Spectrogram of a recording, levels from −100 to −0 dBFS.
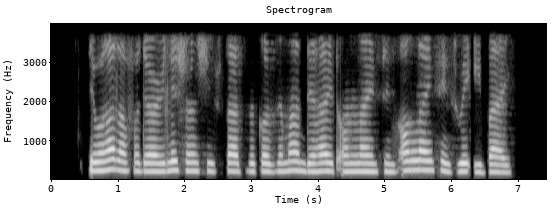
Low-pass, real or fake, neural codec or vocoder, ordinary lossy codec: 3.6 kHz; fake; autoencoder, 48 kHz, 128 numbers a frame, DAC-VAE, trained on Japanese speech; AAC, 24 kbps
